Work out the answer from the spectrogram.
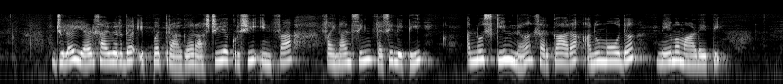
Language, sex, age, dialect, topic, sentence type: Kannada, female, 18-24, Dharwad Kannada, agriculture, statement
